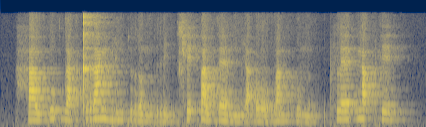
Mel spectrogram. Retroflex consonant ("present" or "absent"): absent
